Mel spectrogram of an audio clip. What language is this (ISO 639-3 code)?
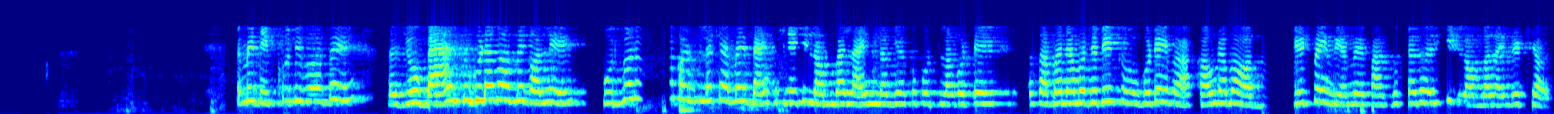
ori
